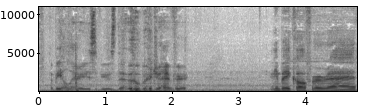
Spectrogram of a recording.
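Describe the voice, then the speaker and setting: A man at medium pitch with lively intonation and a fairly quick pace, over noticeable background noise. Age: 50s. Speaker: live streamer. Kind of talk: casual live-stream commentary while driving. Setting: in a car. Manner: animated.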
